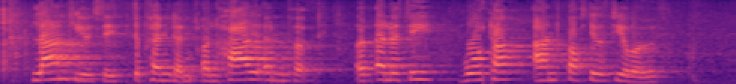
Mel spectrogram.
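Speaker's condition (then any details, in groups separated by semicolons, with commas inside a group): Profound deafness; without speech at 2.5 years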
